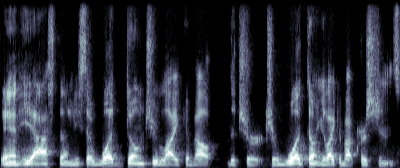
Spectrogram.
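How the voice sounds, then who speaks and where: A man with a plain, everyday voice, fairly low in pitch, speaks at a moderate pace in an American accent with hardly any pauses. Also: fairly even intonation. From Houston, Texas. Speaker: missionary. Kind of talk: casual chat. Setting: video call.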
